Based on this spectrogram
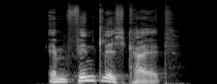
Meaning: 1. sensitivity, sensibility 2. speed (of film)
- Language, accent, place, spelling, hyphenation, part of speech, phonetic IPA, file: German, Germany, Berlin, Empfindlichkeit, Emp‧find‧lich‧keit, noun, [ɛmˈp͡fɪntlɪçkaɪ̯t], De-Empfindlichkeit.ogg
